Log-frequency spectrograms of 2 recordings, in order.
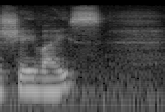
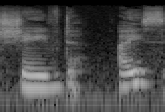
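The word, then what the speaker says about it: shave ice: had she's holding a shap ice and it's not shaved ice it's shave with no D on the end that's how it's pronounced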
